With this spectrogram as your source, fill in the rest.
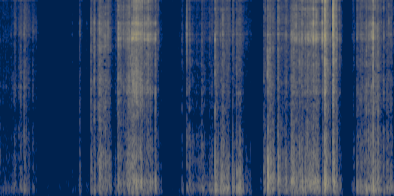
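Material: Pumice, plastic.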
